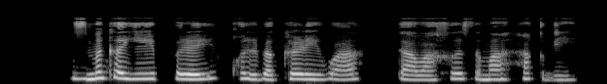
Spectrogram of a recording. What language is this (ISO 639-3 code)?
pus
